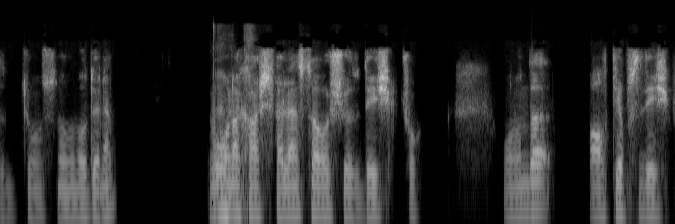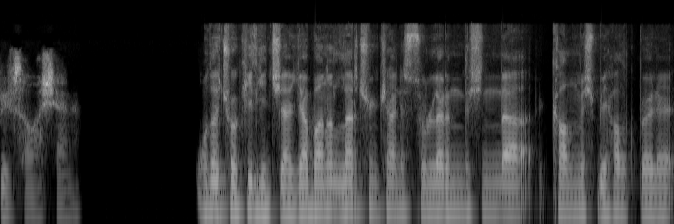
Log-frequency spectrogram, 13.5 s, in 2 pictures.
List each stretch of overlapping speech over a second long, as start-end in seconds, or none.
none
